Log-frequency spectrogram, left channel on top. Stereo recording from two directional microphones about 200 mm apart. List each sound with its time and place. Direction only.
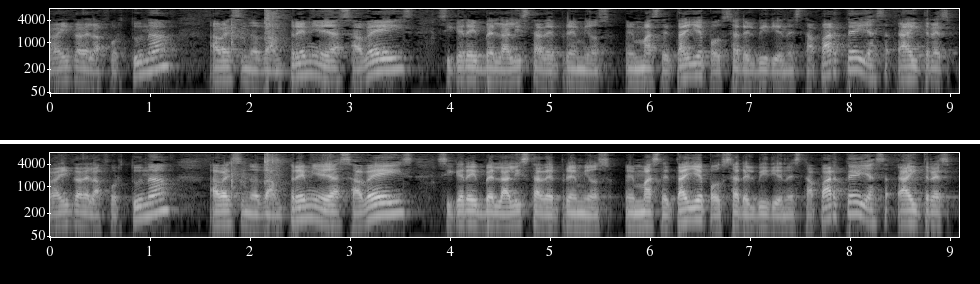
0.0 s speech: 40° right (ahead or behind)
